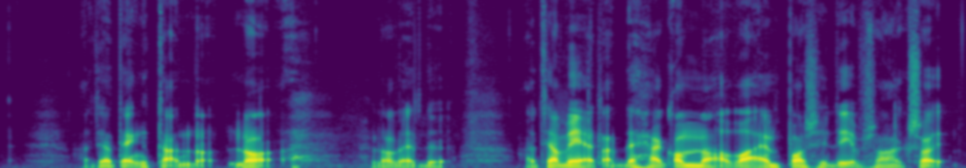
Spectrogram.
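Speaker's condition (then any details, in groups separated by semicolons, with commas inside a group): Cerebral palsy; uses wheelchair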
